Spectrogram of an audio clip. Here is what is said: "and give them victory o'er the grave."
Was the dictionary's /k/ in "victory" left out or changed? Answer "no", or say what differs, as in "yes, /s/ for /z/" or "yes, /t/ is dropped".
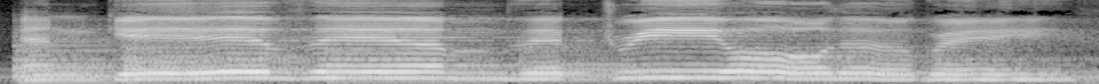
no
